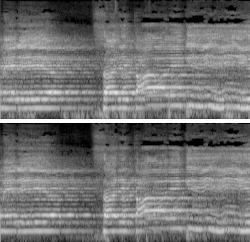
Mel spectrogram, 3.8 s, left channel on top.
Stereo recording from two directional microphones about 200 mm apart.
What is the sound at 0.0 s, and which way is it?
Chant, 35° right (ahead or behind).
